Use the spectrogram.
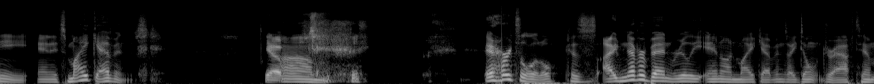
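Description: Speech with audio missing between chunks: at 5.02 s, just before "a little because I've", and at 8.00 s, a tiny slice of roughly 20 ms vanishes. The 3-second spacing likely reflects 3.0 s processing chunks. The waveform jumps without any silent gap, and the spectrogram shows a sharp vertical seam.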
